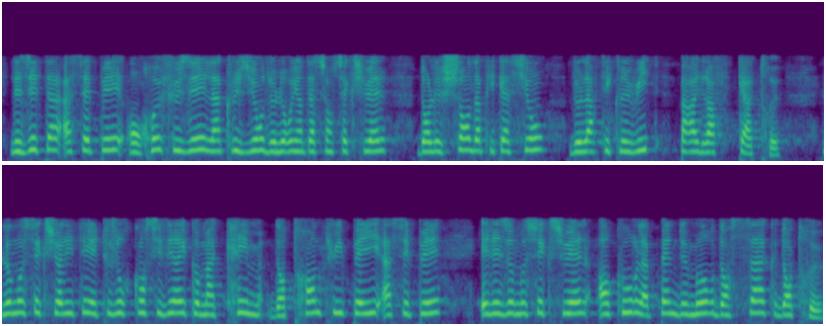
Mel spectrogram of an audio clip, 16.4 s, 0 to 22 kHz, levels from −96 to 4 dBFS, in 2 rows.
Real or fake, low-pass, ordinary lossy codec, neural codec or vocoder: fake; 5.4 kHz; none; codec, 16 kHz, 4.8 kbps, FACodec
